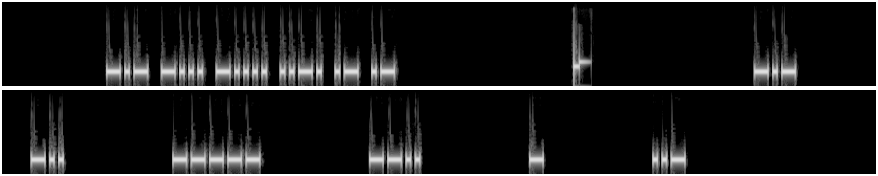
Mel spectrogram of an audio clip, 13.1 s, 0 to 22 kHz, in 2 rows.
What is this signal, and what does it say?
Morse code, heard as a keyed tone, about 34 wpm, spaced as for 15 wpm, 700 Hz. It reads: KB6FAA KD0ZTU
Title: USA Call Signs - 6 Characters - 8x Character Spacing - 35wpm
